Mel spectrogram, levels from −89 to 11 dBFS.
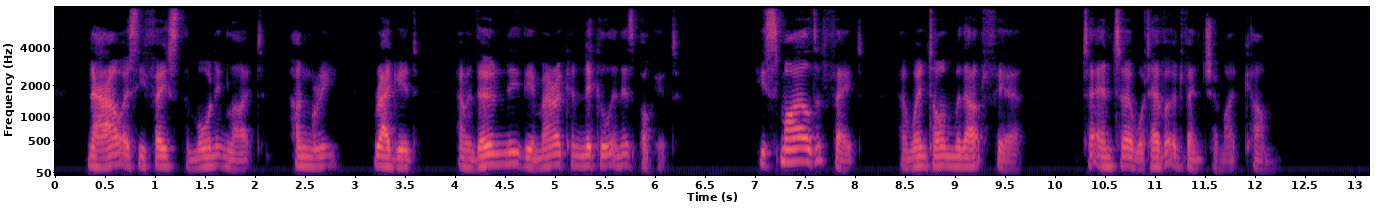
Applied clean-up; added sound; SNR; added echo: none; none; none; none.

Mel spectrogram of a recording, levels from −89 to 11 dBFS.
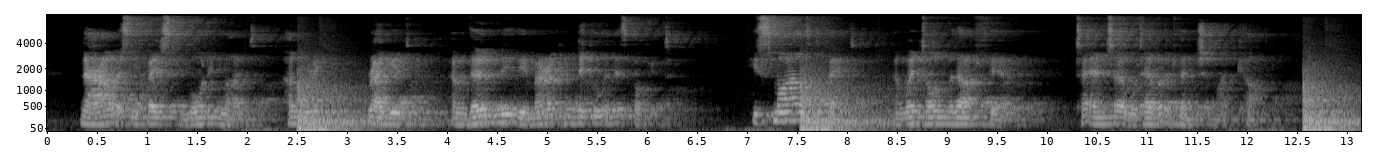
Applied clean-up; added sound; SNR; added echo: none; Slam; 5 dB; reverberation time 1.3 s.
